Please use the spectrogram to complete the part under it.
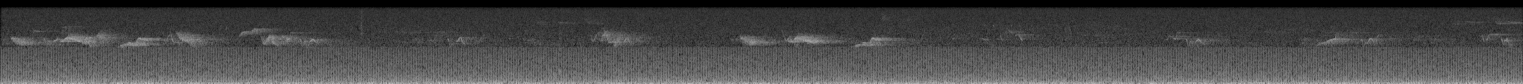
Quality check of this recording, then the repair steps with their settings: mains buzz 60 Hz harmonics 36 −30 dBFS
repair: hum removal 60 Hz, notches 36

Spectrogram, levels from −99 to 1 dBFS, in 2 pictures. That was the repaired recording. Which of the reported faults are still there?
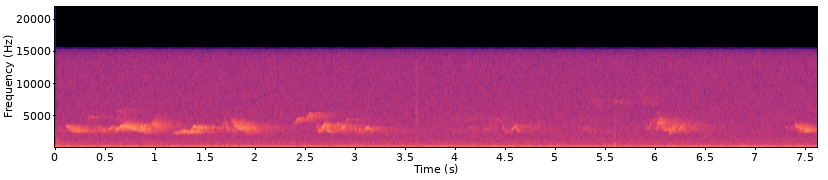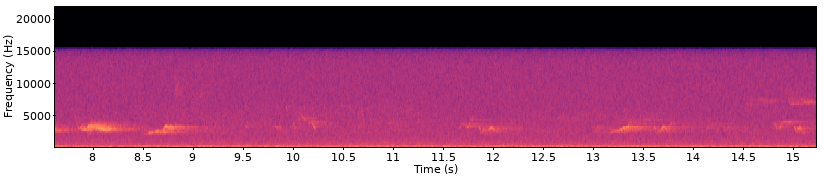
none of them is left

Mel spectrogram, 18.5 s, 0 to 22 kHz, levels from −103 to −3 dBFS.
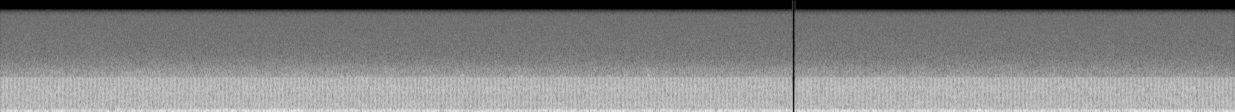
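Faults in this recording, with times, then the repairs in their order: mains buzz 50 Hz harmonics 25 −23 dBFS
0:11.89–0:11.93: drop-out 40 ms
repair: hum removal 50 Hz, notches 25
repair the gap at 0:11.89, 40 ms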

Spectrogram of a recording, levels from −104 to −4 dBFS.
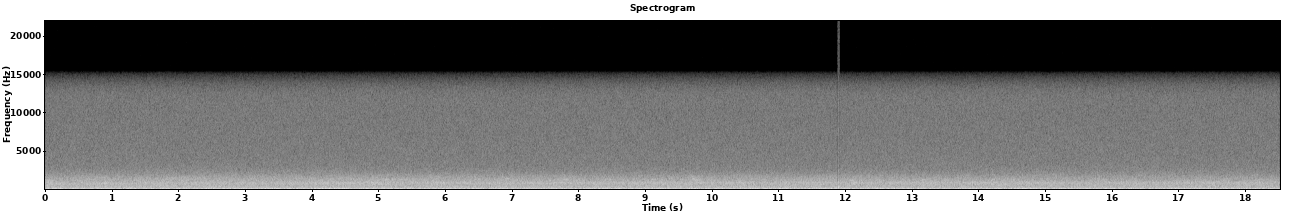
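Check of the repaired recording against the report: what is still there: none of them is left

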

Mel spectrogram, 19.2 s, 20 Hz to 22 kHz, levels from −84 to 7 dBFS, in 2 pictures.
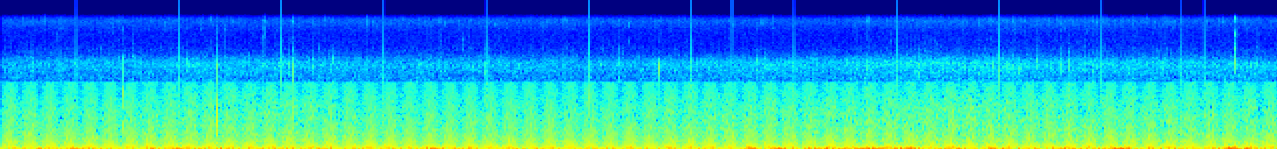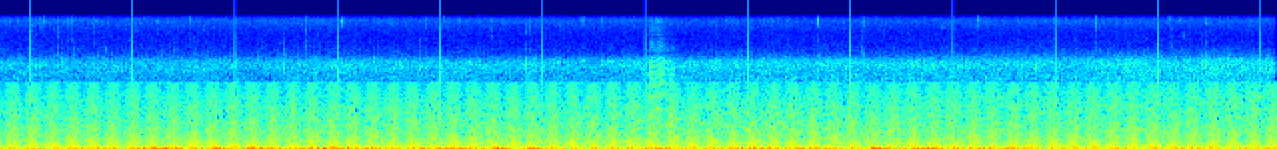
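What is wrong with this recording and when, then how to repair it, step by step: mains buzz 60 Hz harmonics 38 −25 dBFS
scratch tick 78 rpm −7 dBFS
0:05.49: click
0:08.86: click −12 dBFS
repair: click removal
hum removal 60 Hz, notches 38

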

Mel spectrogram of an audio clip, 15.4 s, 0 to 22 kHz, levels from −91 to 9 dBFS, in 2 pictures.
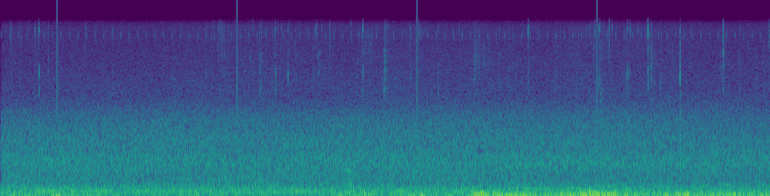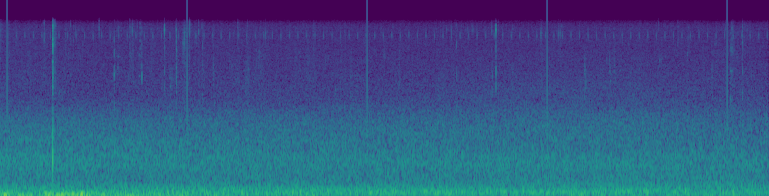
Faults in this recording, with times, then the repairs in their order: scratch tick 33 1/3 rpm −12 dBFS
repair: click removal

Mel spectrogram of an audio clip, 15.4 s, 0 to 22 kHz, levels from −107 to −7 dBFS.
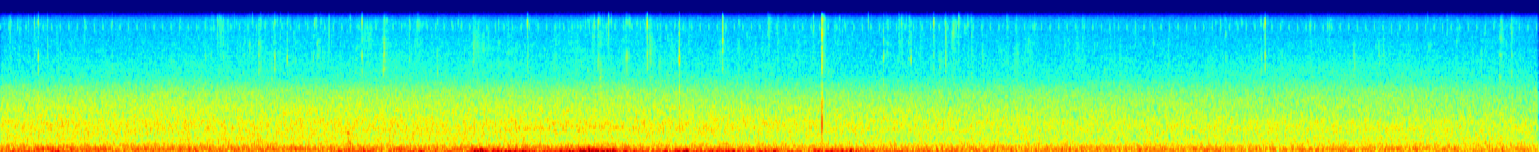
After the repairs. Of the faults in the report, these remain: none of them is left

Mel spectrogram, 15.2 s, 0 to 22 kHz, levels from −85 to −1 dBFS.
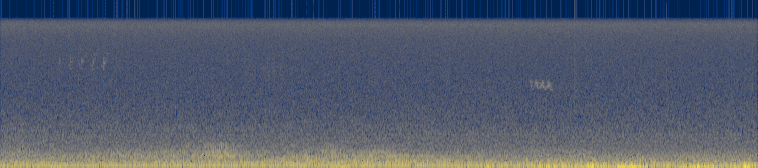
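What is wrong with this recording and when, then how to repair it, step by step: mains buzz 50 Hz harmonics 14 −25 dBFS
surface crackle 30 per second −26 dBFS
0:11.49: click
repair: click removal
hum removal 50 Hz, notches 14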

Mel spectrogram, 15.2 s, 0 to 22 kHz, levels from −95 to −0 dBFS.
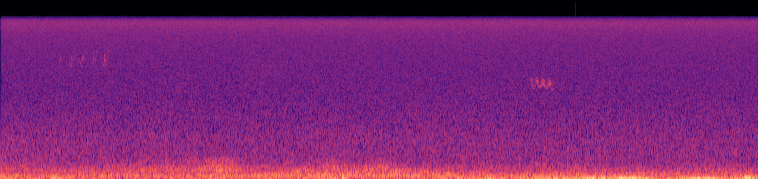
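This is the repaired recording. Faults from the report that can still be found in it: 0:11.49: click

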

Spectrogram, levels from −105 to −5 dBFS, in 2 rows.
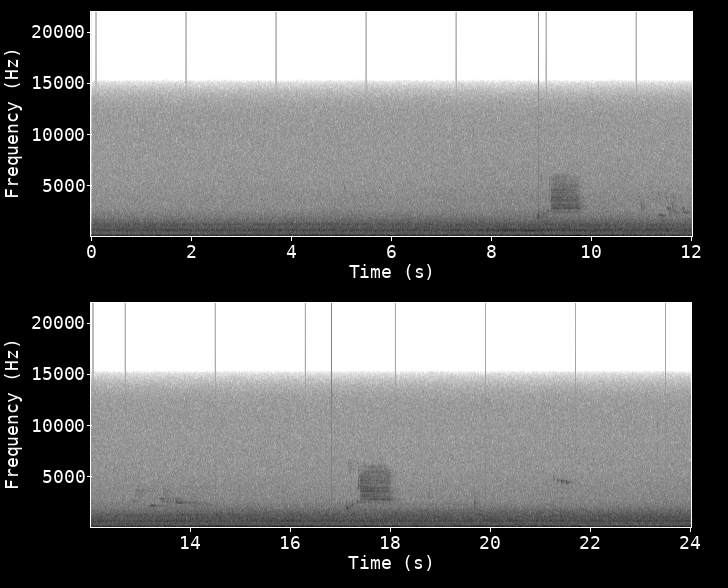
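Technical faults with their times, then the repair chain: scratch tick 33 1/3 rpm −10 dBFS
0:08.94–0:08.95: drop-out 5 ms
0:12.05: click −8 dBFS
0:16.82: click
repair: click removal
repair the gap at 0:08.94, 5 ms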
